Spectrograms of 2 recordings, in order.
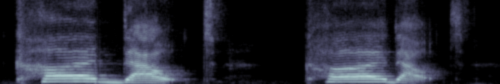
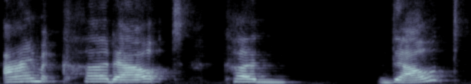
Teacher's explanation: in American English we love to turn T into a D sound so it's possible this T could become a d if you're speaking quickly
